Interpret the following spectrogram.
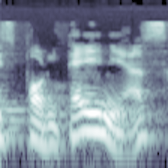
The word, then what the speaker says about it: spontaneous: word Betty you say spontaneous now that a in that word takes its name as a a and that is exactly the sound that you use don't say spontaneous spontaneous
